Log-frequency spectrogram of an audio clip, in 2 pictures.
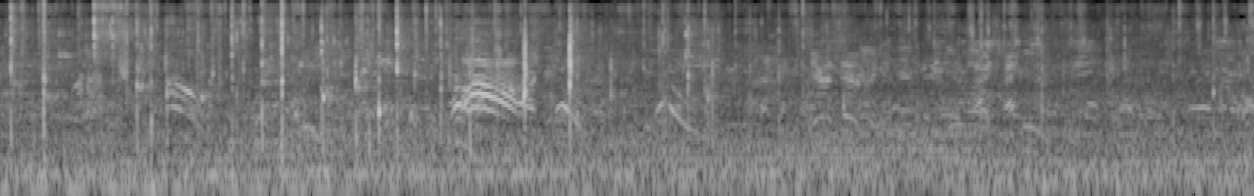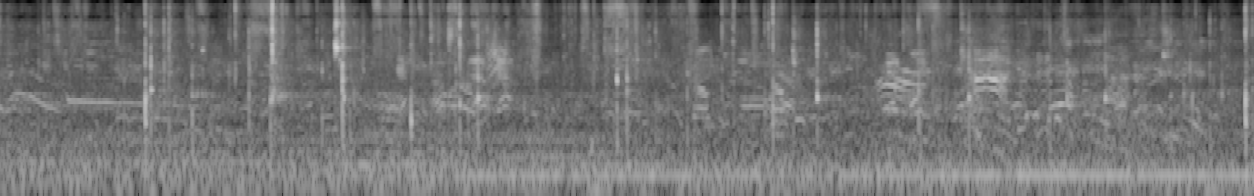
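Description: Men call out and talk during play outdoors.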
